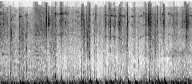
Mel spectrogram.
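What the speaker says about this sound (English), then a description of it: "A little bit of cavalry skirmishing going on over here" Cavalry horses in Mount & Blade II: Bannerlord clatter in a dense, continuous drumming of hooves during a skirmish, loud and close, with a faint whinny mixed in.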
